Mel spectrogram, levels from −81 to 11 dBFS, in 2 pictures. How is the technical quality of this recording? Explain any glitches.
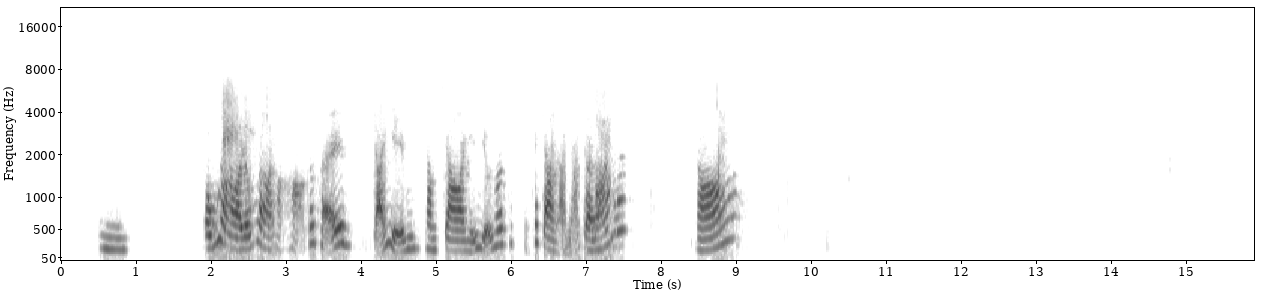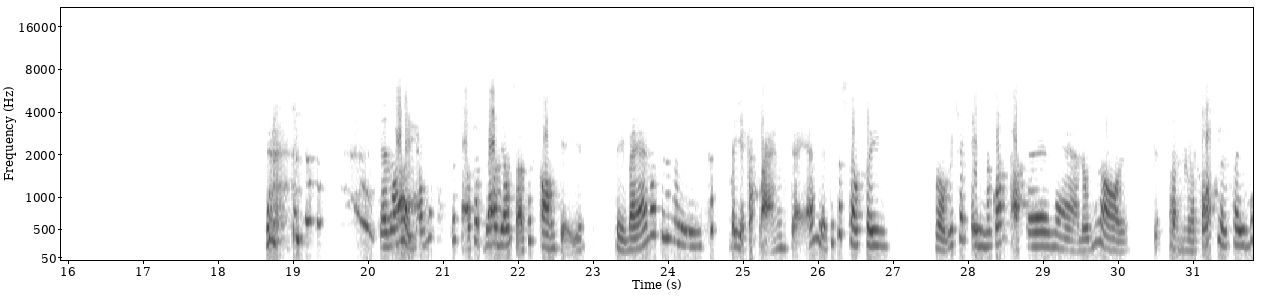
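The recording has four short bursts of damage on a wideband AMR-WB path whose light coding softness fits a 12.65 kbit/s rate. AMR bit errors occur at 2.68–2.90 s, 6.68–7.44 s, 24.97–25.25 s and 30.50–31.28 s. Corrupted low-priority bits misplace excitation pulses and skew gain and spectrum, so speech turns hoarse and gargly. The burst at 25 s is the mildest.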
